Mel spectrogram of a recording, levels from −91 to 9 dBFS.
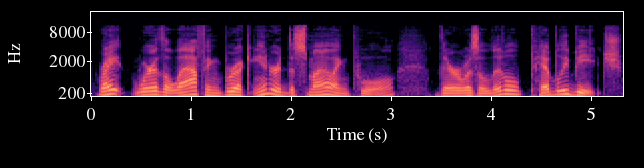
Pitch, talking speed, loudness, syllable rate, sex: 145 Hz, 170 wpm, -16 LUFS, 4.9 syllables/s, male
